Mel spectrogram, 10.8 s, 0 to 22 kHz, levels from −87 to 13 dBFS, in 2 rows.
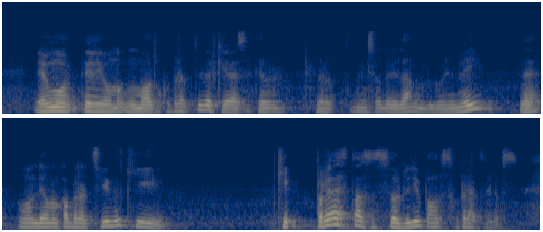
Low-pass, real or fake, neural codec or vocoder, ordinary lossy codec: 7.2 kHz; fake; codec, 16 kHz in and 24 kHz out, 0.9 kbps, LongCat-Audio-Codec, fine tuned four codebook decoder; MP3, 32 kbps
